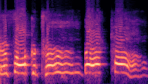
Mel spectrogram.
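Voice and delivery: very high pitch, every word stretched out. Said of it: "That's my [name] impression".

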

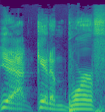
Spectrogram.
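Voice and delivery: high, yelled goblin voice. Voicing a goblin cheering on its leader in a fight: goblin yelling. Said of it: "one of the goblins yells out".

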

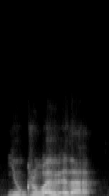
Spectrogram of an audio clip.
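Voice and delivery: normal talking voice

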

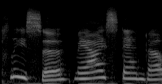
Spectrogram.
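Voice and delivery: slow, very respectful, mock-polite deferential tone. Retelling how a character asks the guards for permission: imitating a very respectful request. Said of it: "very respectfully is like".

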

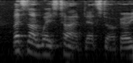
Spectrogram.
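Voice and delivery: ordinary talk

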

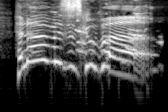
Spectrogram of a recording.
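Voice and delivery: very high-pitched voice. Greeting an old lady to win her trust: mirroring Mrs Cooper's voice. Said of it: "you're going to mirror their voice".

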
